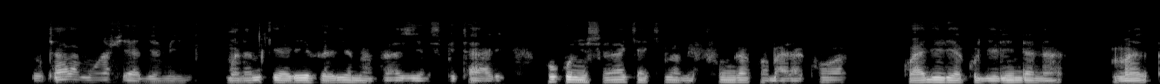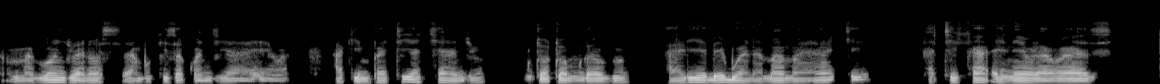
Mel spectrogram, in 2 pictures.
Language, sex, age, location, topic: Swahili, male, 25-35, Dar es Salaam, health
